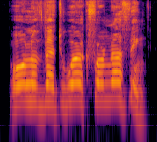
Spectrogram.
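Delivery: put-on very high, loud, aggrieved French accent; French mother mouse. A narrator's reading. Mother mouse laments her wasted labour, high and aggrieved. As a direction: complain as a theatrical French mother. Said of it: "said the mother".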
